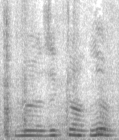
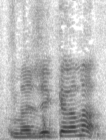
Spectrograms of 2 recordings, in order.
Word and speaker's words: Magicalin: Magicalin. Magicalin. So ja, heißt der. Der Teddy heißt tatsächlich so. Ich zeige euch mal die Packung. Oh, und der spricht sich Magicalin aus. Magicalin. Magicalin.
